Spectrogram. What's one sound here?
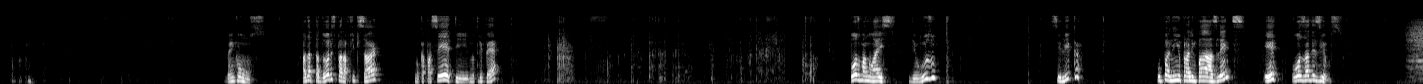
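Paper and cardboard rustle as they are handled.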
